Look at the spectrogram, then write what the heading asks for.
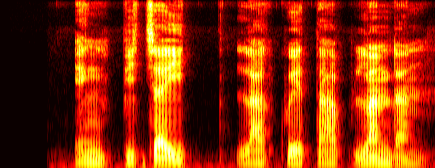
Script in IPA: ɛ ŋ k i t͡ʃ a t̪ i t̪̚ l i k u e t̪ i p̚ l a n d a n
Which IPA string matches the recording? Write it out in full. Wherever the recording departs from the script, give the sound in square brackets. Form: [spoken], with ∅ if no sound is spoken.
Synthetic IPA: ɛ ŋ [p] i t͡ʃ a [∅] i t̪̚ l [a] k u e t̪ [a] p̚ l a n d a n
